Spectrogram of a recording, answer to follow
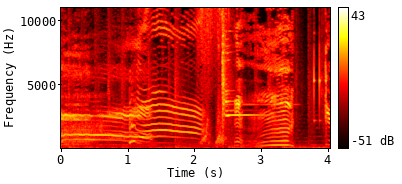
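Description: Cartoon sound effects: a ringing, clang-like tone, then whiny, straining character-voice sounds whose pitch slides up and down, broken by a short whoosh about two seconds in.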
